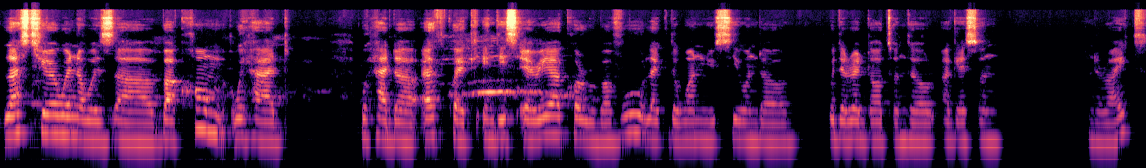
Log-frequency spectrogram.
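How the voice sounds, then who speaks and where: A woman's voice: deep voice, steady tone, normal speed, background noise. A young woman from Rwanda giving a research presentation as a PhD candidate, hesitant with many fillers.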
